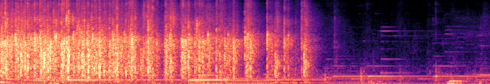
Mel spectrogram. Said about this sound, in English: One more time, clap your hands for New Genesis Youth.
